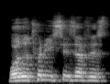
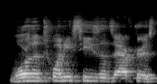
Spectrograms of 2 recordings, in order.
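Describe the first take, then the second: First: It is read very fast and breaks down. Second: It is read at a normal, regular pace. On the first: "now read it faster" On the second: "just read something as you would read it regularly"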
